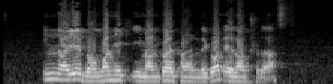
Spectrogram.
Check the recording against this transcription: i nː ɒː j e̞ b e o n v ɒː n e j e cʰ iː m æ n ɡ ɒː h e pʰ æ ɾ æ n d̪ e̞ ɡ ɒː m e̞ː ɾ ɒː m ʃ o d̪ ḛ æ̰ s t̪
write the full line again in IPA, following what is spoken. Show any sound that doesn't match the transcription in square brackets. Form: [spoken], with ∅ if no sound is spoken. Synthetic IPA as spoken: i nː ɒː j e̞ b e o n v ɒː n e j e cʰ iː m æ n ɡ ɒː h e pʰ æ ɾ æ n d̪ e̞ ɡ ɒː [n] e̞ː [l] ɒː m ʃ o d̪ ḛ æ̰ s t̪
